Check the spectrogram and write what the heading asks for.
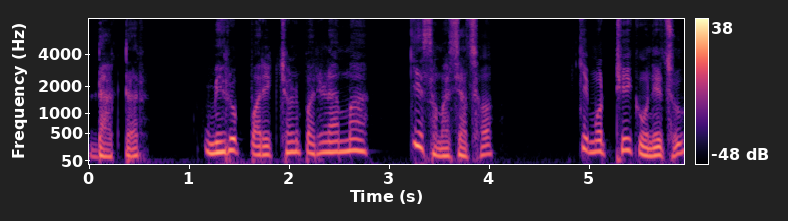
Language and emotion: Nepali, fearful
